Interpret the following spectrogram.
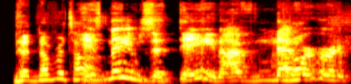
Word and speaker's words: Zidane: His name's Zidane. I've never heard it pronounced any other way.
